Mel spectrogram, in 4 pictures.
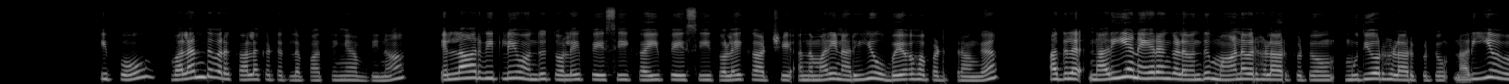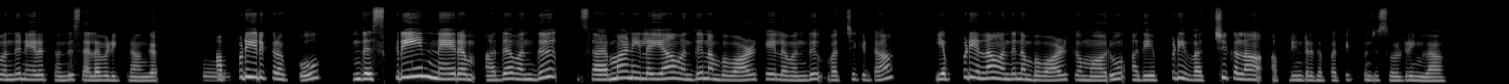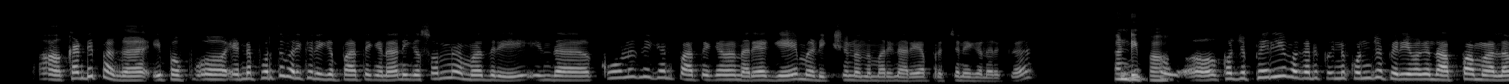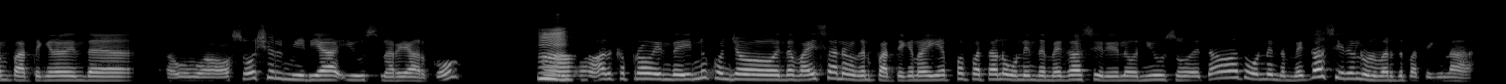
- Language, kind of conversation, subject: Tamil, podcast, ஸ்கிரீன் நேரத்தை சமநிலையாக வைத்துக்கொள்ள முடியும் என்று நீங்கள் நினைக்கிறீர்களா?
- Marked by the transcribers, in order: in English: "ஸ்கிரீன்"; in English: "கேம் அடிக்ஷன்"; in English: "சோசியல் மீடியா யூஸ்"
